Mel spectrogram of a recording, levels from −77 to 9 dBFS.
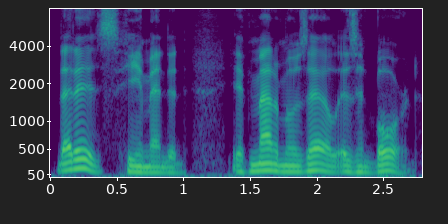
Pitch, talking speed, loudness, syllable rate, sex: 105 Hz, 170 wpm, -18 LUFS, 6.3 syllables/s, male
